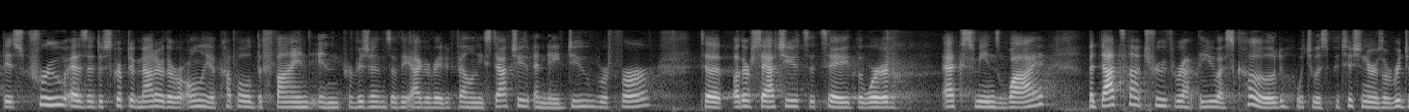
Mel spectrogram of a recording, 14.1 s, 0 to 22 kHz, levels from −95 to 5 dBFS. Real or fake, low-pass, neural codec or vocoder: fake; 7.2 kHz; codec, 16 kHz, 0.8 kbps, ZipCodec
